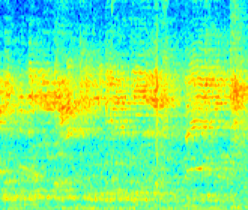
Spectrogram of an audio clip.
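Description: Music playing over an arena's sound system, with the chatter of a large crowd in the stands underneath.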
